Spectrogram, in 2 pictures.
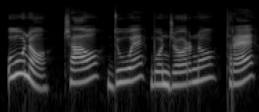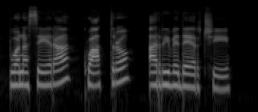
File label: italian greetings and goodbyes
